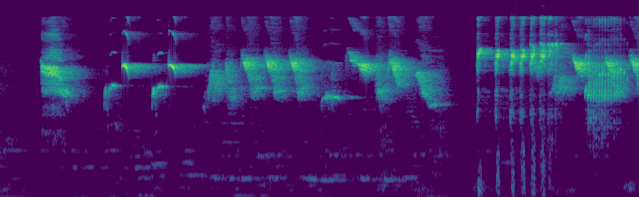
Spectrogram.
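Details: Orange-headed thrush singing vigorously, a recording used to set captive males singing: a continuous rapid run of varied high slurred whistles and chattering notes, a short break, then a dense stuttering trill of sharp notes.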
